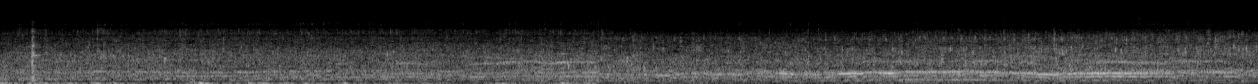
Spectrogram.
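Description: Stream water rushing and splashing around a 1/10-scale RC crawler as its 540 35T electric motor and drivetrain whine, the pitch wavering as the truck pushes through the water. The whine grows louder for a few seconds near the end.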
